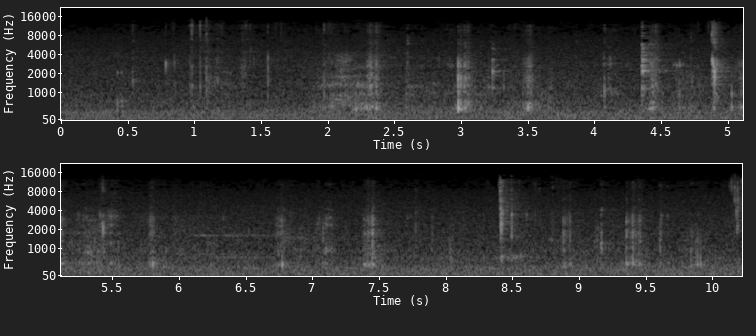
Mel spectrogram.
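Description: A person chewing a mouthful of noodles, with irregular wet clicks and smacks of the mouth.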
